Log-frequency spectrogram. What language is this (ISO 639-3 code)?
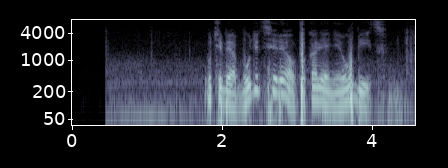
rus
